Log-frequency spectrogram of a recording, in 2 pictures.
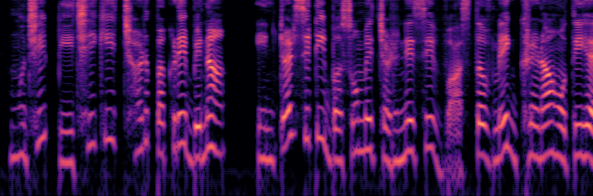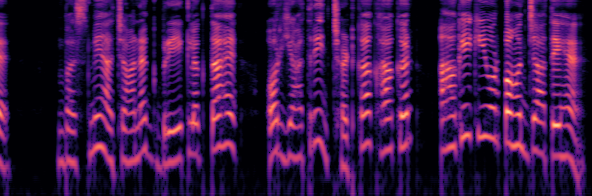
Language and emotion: Hindi, disgusted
